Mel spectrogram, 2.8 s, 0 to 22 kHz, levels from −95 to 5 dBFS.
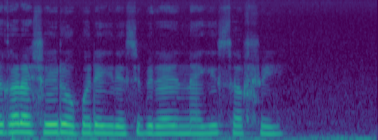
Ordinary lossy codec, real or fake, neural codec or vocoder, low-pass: none; real; none; none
